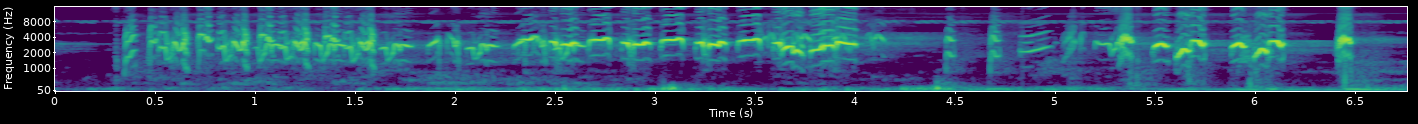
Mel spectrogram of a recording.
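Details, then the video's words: Lure call of sooty-headed bulbul for trapping: long chattering stream of fast, bubbly chirps, steady and loud through four seconds, a short gap with a couple of thin notes, then more quick chirped phrases. "suara BURUNG KUTILANG PIKAT gacor / pikat kutilang gacor dengan suara panggilan kutilang gacor"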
